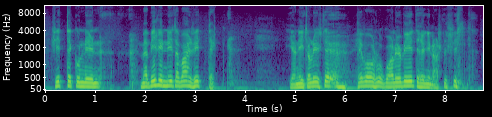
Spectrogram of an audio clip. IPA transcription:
sitːek kun niːn mæ pirin niːtæ ʋɑin sitːe jɑ niːt oli site heʋoːhlukuɑ oli jo ʋiːteheŋkin ɑstis sitːe̥

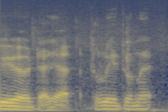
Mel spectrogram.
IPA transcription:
yøtæ jæ tuli tuonːe

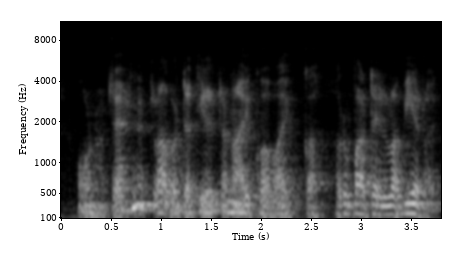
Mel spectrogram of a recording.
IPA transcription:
onhɑ tæs nyt lɑʋːɑntɑkiltɑn ɑikoɑ ʋɑikːɑ rupɑtelːɑ ʋierɑi

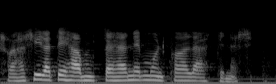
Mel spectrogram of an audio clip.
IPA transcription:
sɑihɑ sielæ tehæm mutːɑ ehæn ne monʲkɑː læhtenæ sinːe

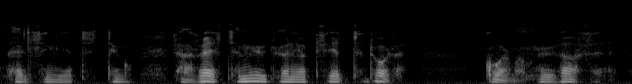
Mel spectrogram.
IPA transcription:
helsːiŋkiː etːæ sitːeŋku sɑi reːst sem myːtyæ ni otːi siɛlt sen toisen̞ kuɒrmɑm myː tɑːs sen̞

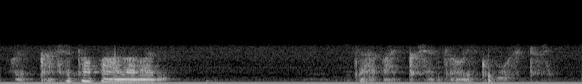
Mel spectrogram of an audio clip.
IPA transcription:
olikhɑˑn se tɑpɑˑlɑ ʋɑi m mikæ pɑikːɑ se nyt oli ku muistɑsin̥

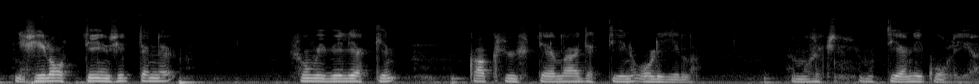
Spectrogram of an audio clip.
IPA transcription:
ne silotːiːn sitːen ne suʋiʋiljɑkːin kɑks yhteːl lɑitetːiːn oljilːɑ semːoseks semːotːijɑ nikulijɑ

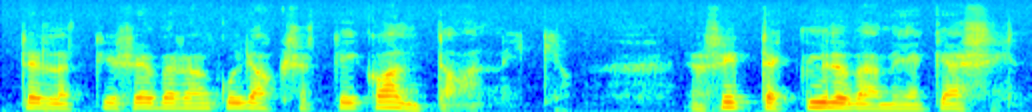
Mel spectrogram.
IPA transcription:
telːætːiː seʋ ʋerːɑŋ ku jɑksetːiː kɑntɑːn niːt jɑ jɑ sitːek kylʋæmeæ kæsil

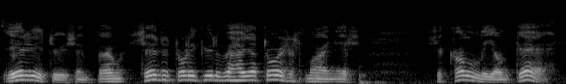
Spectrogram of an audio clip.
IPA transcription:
erityisempæː mut se nyt oli kyl ʋæhæ jɑ toises mɑineːs se kɑlːioŋ kæːnˑe

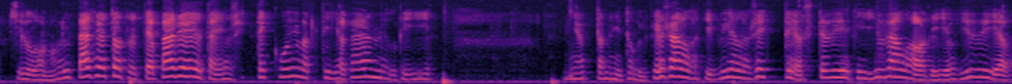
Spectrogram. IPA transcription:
silːoːn oli pæretorːet jɑ pæreːtæ jɑ sitːek kuiʋɑtːihij jɑ kæːnːeltihij jɑ jotːɑ niːt oli kesælːækiʋ ʋielæ sitːej jɑ steʋ ʋietihij jyʋælɑːrihij joh jyʋij̆æ

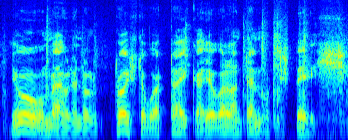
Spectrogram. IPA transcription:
juː mæː olen olːut toistɑ ʋuɑtː ɑikɑː jo ʋɑlːɑn tæmːotːis pelis

